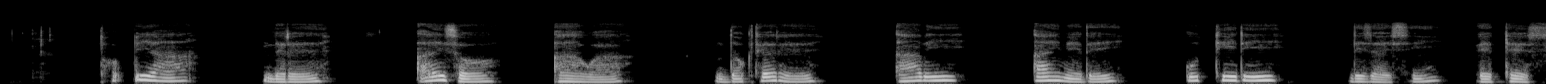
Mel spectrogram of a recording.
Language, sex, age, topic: Gamo, male, 36-49, government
